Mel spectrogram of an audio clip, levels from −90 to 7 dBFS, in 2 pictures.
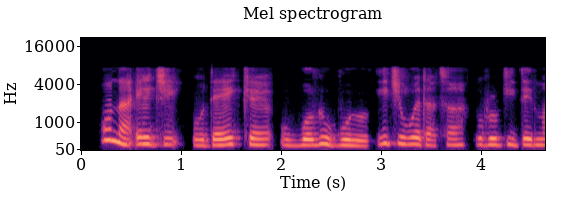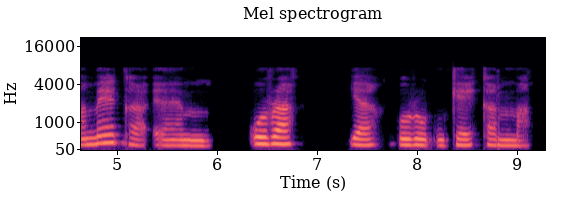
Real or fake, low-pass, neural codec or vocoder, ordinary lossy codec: fake; 7.2 kHz; codec, 16 kHz, 0.8 kbps, ZipCodec; AAC, 64 kbps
